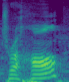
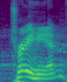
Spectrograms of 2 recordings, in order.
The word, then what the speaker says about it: Trahan: Yeah, and so it was Trahan for a little bit, and then we were told it was Traha. Yeah. Like Traha.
